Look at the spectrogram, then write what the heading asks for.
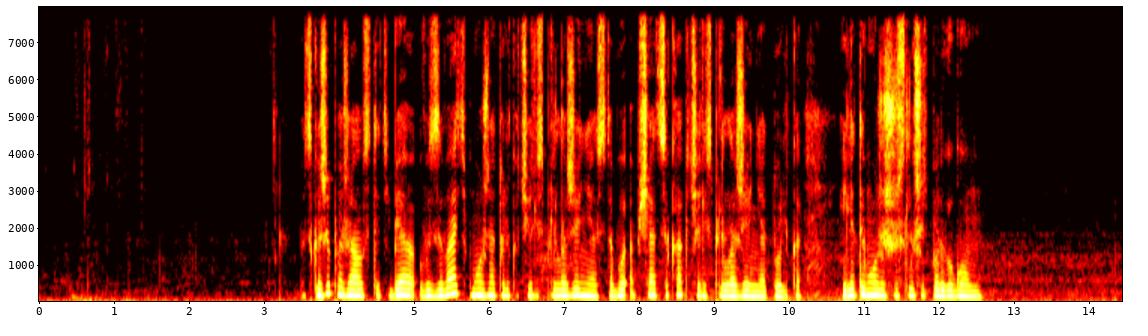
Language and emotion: Russian, neutral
